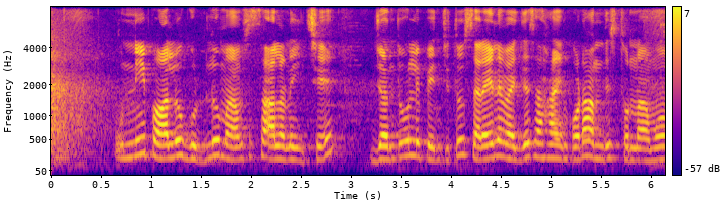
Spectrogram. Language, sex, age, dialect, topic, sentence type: Telugu, female, 41-45, Utterandhra, agriculture, statement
